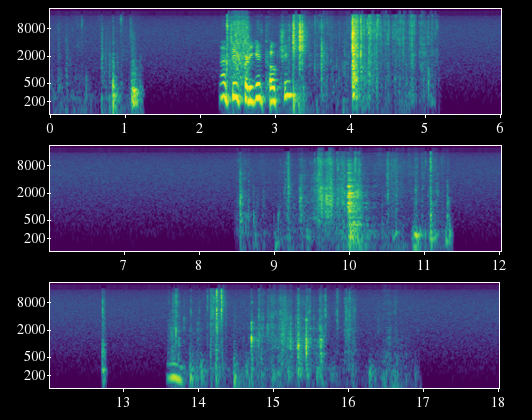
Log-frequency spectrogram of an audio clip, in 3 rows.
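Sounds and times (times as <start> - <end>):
card packaging rustling: 2.4 - 5.2, 9.1 - 11.2, 13.9 - 16.3.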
